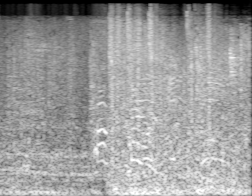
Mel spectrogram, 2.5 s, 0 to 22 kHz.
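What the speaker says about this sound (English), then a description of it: "A little bit of grenade launcher action there, though." Grenade launcher fire booms amid a Total War Warhammer 3 battle, a muffled blast followed by a steady rumble of further explosions and distant combat noise, with a voice talking over it.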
